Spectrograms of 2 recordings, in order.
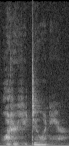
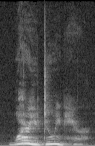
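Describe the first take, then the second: First: The Lord leaning in and whispering; breathy hush, close to the ear; soft whisper leaning in close. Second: Said in the usual way. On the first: Retold or imitated. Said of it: "he says it in a whisper". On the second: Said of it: "the second time the Lord asks him".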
